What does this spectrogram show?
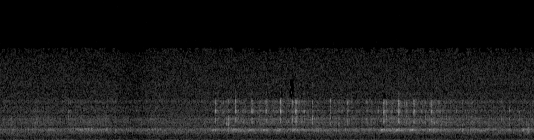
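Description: Near silence: a faint steady hiss with two brief clusters of soft ticks, about three and about five seconds in.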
